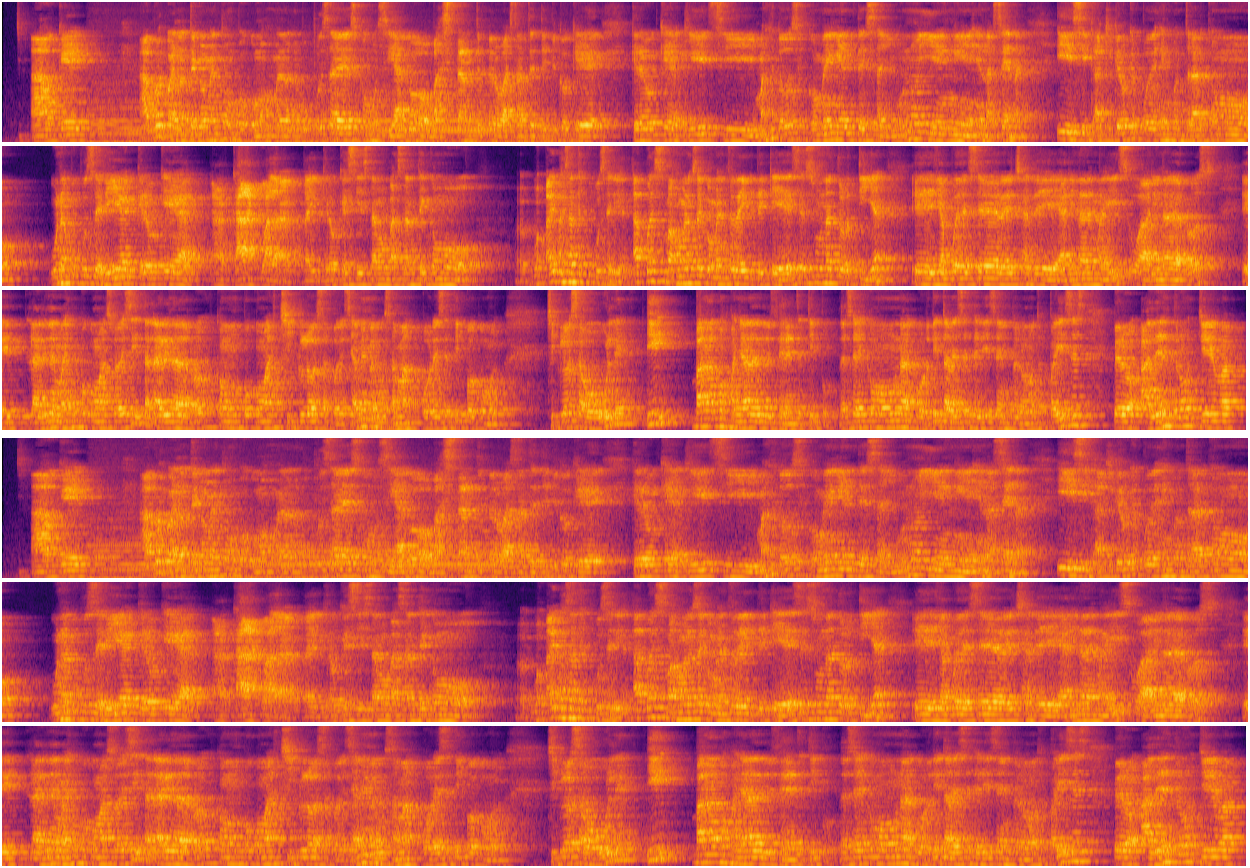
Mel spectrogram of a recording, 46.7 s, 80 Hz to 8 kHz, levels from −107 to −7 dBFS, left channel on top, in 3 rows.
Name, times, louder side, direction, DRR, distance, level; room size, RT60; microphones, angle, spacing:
voice 1, 0.4-1.0 1.5-15.6 16.2-21.4 22.0-38.9 39.2-39.5 39.8-46.5, left 2 dB, 60° left, -2 dB, 0.8 m, -23 dB
sound 1, 1.0-7.2, equal, 15° left, 1.4 m, -30 dB
5.2 x 3.0 x 3.0 m, 1.2 s
head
